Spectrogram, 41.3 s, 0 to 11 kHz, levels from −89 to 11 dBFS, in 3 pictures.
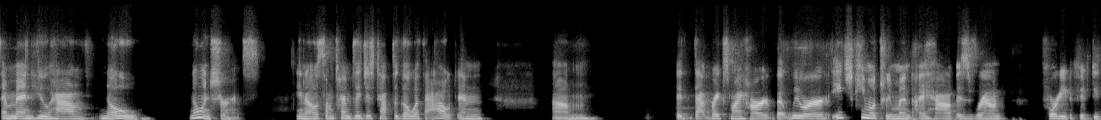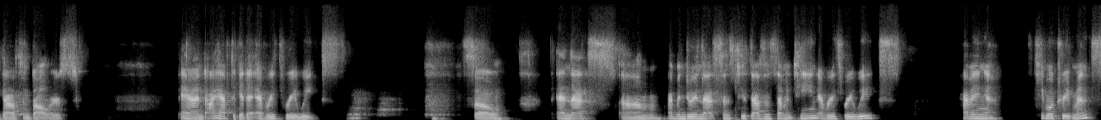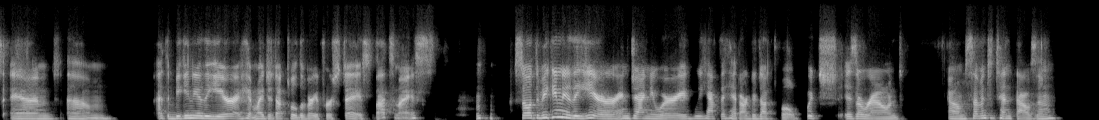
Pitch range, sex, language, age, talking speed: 165-200 Hz, female, English, 30-49, 150 wpm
